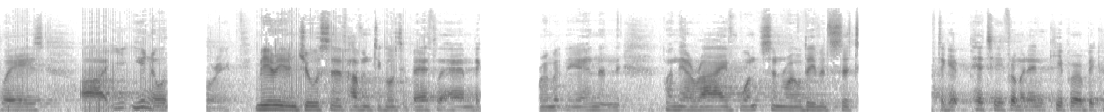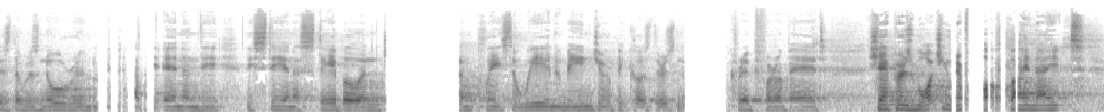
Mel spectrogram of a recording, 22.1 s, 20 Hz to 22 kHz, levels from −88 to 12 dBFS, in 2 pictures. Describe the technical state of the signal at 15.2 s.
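At 15.2 s the sound drops out. This is AAC frame loss with muting, from 14.89 to 15.65 s. The decoder zeroed the missing frames, leaving a soft-edged silent gap.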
